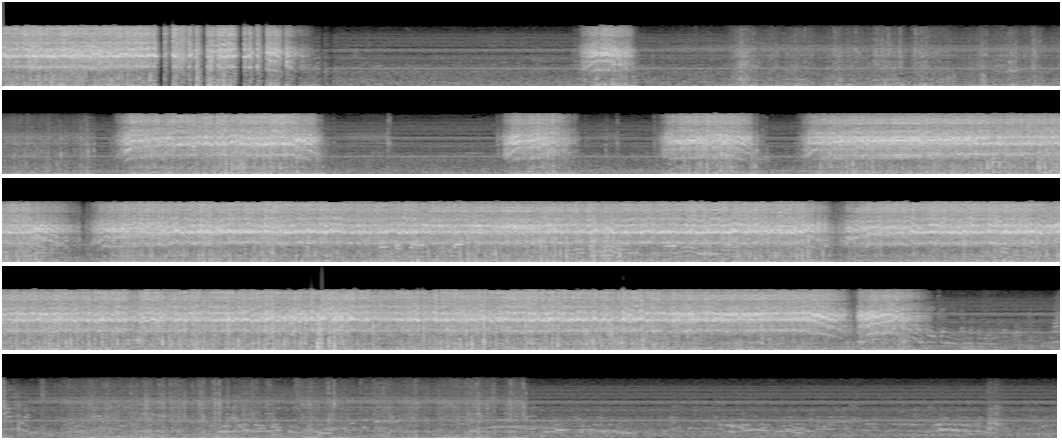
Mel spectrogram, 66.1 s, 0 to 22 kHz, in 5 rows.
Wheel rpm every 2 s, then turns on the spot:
220, 200, 0, 10, 20, 20, 20, 150, 90, 40, 60, 100, 210, 140, 210, 230, 220, 230, 160, 210, 220, 230, 230, 230, 200, 40, 10, 20, 20, 20, 0, 0, 0.
6-14 16-18 54-60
